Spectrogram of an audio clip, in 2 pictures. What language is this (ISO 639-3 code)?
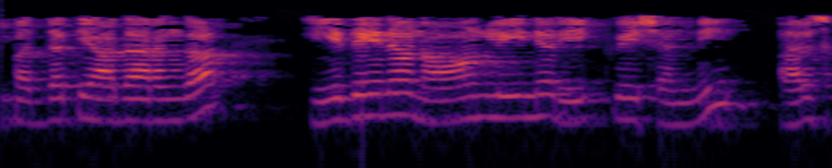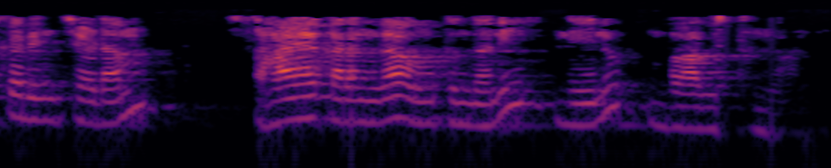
tel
